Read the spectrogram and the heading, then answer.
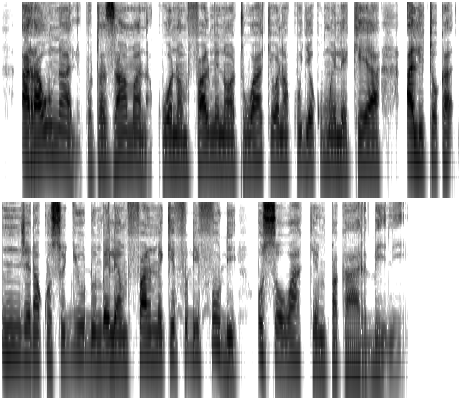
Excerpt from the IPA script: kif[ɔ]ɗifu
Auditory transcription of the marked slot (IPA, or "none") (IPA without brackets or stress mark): u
